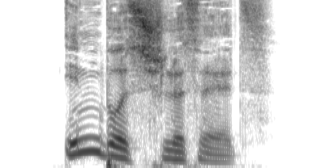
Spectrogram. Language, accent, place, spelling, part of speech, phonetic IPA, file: German, Germany, Berlin, Inbusschlüssels, noun, [ˈɪnbʊsˌʃlʏsl̩s], De-Inbusschlüssels.ogg
- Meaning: genitive singular of Inbusschlüssel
